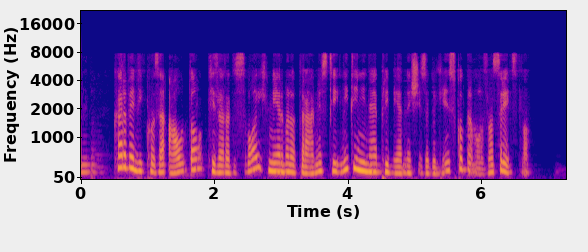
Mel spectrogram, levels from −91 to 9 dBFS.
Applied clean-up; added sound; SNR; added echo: neural mask model DeepFilterNet 3.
